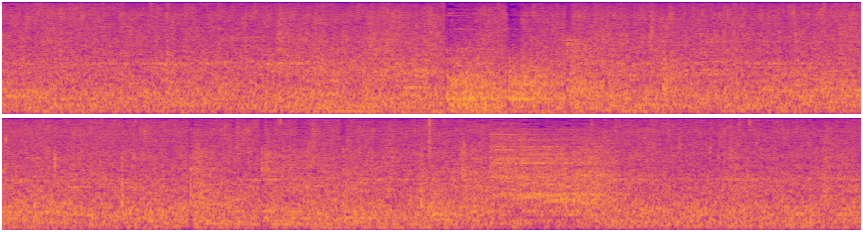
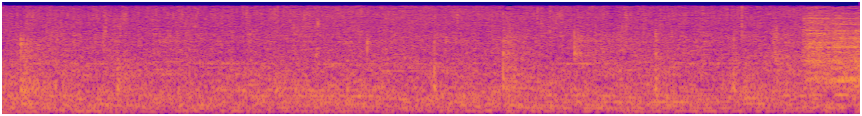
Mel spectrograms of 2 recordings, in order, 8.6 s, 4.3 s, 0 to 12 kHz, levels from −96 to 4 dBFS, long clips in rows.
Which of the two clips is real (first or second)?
second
